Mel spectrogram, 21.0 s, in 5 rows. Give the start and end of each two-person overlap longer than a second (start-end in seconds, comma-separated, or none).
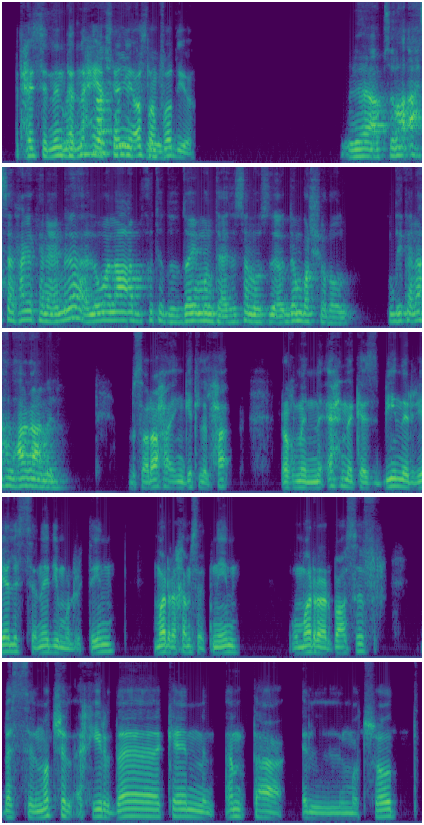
0.5-1.8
